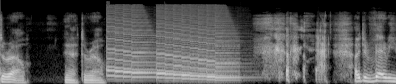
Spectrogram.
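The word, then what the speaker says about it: Durell: Welcome to Durrel Software.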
